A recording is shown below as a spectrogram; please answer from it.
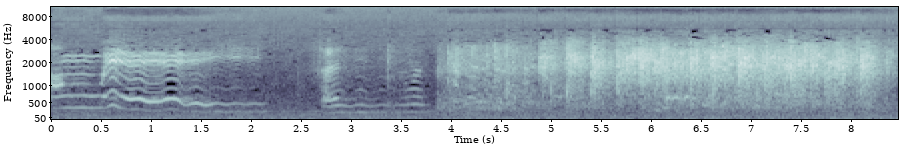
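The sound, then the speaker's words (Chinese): Sparse audience applause at a comedy show breaks out after a sung line with sliding vocal tones, a scattered, fairly loud patter of clapping from a small portion of the crowd that lasts about five seconds. “鼓掌的人不多呀”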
